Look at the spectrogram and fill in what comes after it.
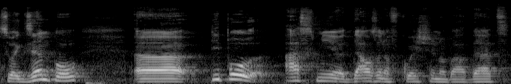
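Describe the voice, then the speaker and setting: With a French accent, a man speaks at a fairly high pitch in a dark, mellow, somewhat breathy tone, at a fairly slow pace with lively intonation. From France. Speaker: actor and martial artist. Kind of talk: interview. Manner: halting.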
